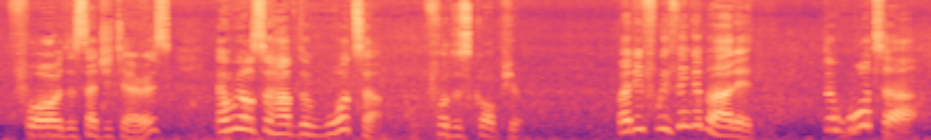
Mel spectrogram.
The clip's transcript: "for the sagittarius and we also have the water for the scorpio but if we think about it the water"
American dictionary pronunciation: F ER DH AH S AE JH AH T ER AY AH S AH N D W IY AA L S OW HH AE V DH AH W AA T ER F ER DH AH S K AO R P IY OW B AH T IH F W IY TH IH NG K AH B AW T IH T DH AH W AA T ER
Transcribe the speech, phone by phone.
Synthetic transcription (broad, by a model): F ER DH AH S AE JH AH T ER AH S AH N W IY AA L S OW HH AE V DH AH W AA T ER F ER DH AH S K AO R P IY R B AH T IH F W IY TH IH NG K AH B AW T IH T DH AH W AA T ER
